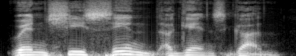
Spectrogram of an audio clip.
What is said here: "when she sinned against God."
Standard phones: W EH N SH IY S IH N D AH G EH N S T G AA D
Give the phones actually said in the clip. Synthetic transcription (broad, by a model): W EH N SH IY S IH N D AH G EH N S T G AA D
